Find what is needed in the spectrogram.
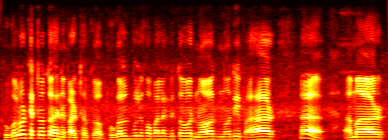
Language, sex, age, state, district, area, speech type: Assamese, male, 60+, Assam, Barpeta, rural, spontaneous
